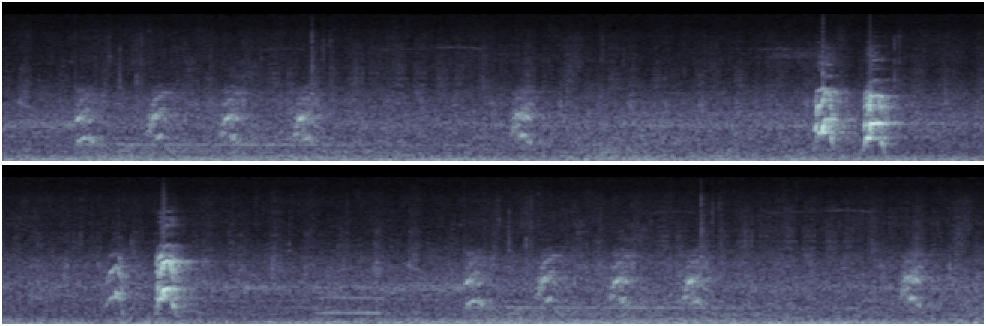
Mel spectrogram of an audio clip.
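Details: Husky Haven of LA rescue dog Ginger, a red/white two-year-old female husky, vocalizing among volunteers. Soft, wavering whines run throughout, broken by two loud paired yelps roughly two seconds apart midway, over low room rumble.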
